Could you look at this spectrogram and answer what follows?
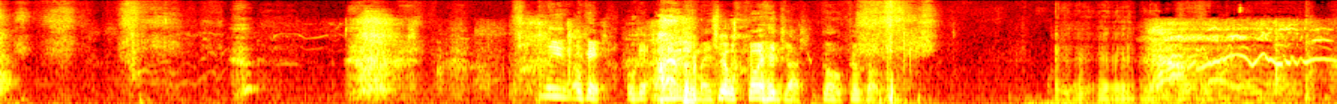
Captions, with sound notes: [More laughing] No, no, it's great! [Laughing so hard we are crying now] [Laughing more, trying to get under control] Ok, ok, I'm muting myself. Okay, go ahead Josh. [Laughing so hard he is snorting] [Breathless laughing, pounding the table] Josh? [Laughing] He walked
